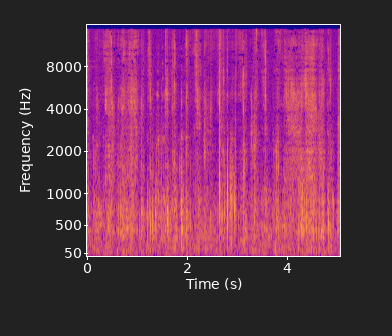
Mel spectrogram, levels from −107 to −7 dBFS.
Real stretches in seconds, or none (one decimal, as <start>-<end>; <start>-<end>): 0.0-2.4; 3.2-5.1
